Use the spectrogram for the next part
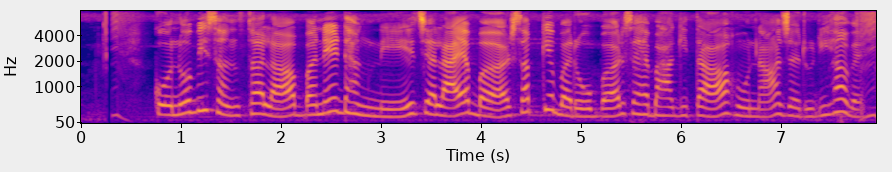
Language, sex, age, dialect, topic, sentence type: Chhattisgarhi, female, 41-45, Eastern, banking, statement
